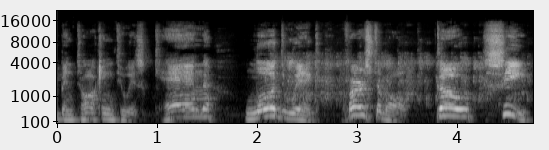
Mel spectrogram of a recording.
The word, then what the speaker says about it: Ludwig: Ludwig, I pronounce it Ludwig for what it's worth.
